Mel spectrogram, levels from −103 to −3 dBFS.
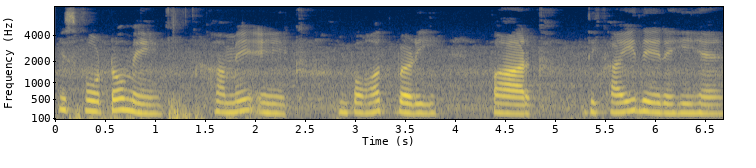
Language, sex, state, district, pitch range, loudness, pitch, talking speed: Hindi, female, Chandigarh, Chandigarh, 195-225 Hz, -18 LUFS, 205 Hz, 110 wpm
